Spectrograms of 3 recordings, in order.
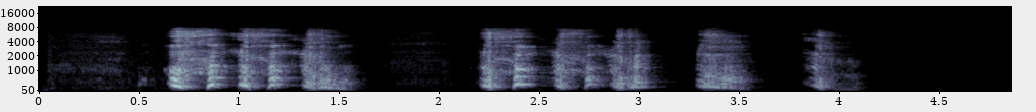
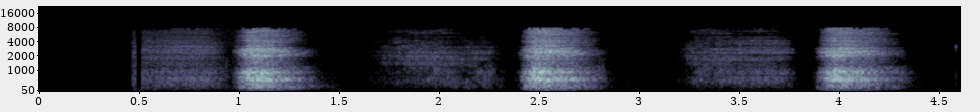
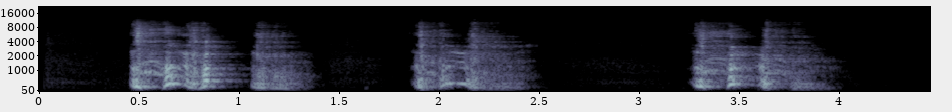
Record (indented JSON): {
  "cough_length": "4.9 s",
  "cough_amplitude": 20751,
  "cough_signal_mean_std_ratio": 0.38,
  "exhalation_length": "4.6 s",
  "exhalation_amplitude": 20040,
  "exhalation_signal_mean_std_ratio": 0.35,
  "three_cough_length": "4.5 s",
  "three_cough_amplitude": 18765,
  "three_cough_signal_mean_std_ratio": 0.4,
  "survey_phase": "alpha (2021-03-01 to 2021-08-12)",
  "age": "18-44",
  "gender": "Male",
  "wearing_mask": "No",
  "symptom_none": true,
  "smoker_status": "Never smoked",
  "respiratory_condition_asthma": false,
  "respiratory_condition_other": false,
  "recruitment_source": "REACT",
  "submission_delay": "1 day",
  "covid_test_result": "Negative",
  "covid_test_method": "RT-qPCR"
}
